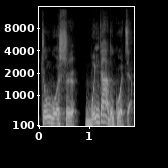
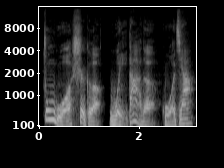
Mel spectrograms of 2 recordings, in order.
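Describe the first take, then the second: First: Said in the usual way. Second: 中国是个伟大的国家 slowly, ends of 伟大 and 国家 drawn out; slow, stressed model sentence. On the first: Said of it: "Again, the stress". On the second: Shown as a demonstration. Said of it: "Extend the end".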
